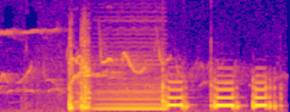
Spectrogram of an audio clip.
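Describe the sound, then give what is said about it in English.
Three loud touch-tone beeps from a telephone being dialed, only three digits pressed, the evenly spaced tones following a brief harmonic sound near the start. “if you're gonna fake dial, you gotta hit more than three numbers.”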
